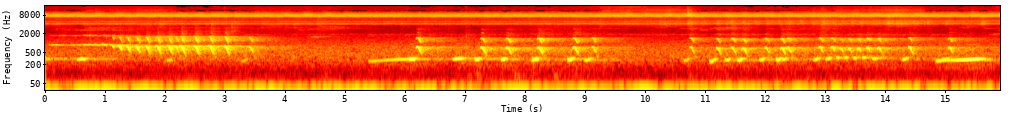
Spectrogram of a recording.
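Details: In Ketambe Forest a siamang calls with lar gibbons audible further off: an accelerating cascade of falling whoops, a pause, then repeated deep booms and sharp downward barks in bursts, backed by steady insect buzzing.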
